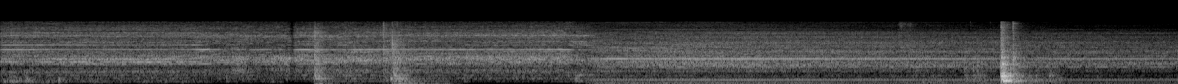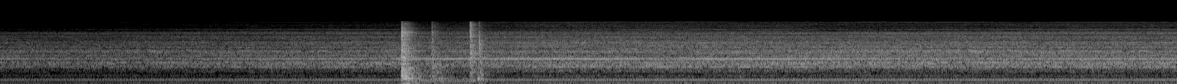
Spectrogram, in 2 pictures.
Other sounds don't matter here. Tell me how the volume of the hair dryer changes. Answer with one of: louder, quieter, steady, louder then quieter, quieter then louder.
quieter then louder.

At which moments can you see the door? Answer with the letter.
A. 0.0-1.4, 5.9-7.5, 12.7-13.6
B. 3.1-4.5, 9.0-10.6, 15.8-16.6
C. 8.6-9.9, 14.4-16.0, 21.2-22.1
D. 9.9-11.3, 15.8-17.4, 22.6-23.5
B.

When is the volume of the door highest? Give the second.
10 s.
